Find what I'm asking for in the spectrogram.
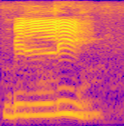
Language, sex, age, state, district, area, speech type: Hindi, female, 18-30, Uttar Pradesh, Azamgarh, urban, read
